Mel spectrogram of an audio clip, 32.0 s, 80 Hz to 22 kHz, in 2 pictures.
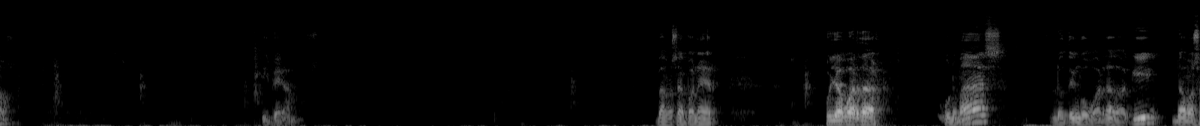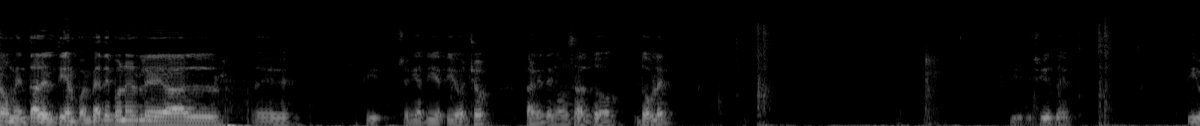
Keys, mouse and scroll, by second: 2.5 ctrl+shift+v, 16.1-19.8 middle drag, 19.8 click, 21.1 click, 21.8 a, 24.2 s, 25.8 Return, 25.8-32.0 drag.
